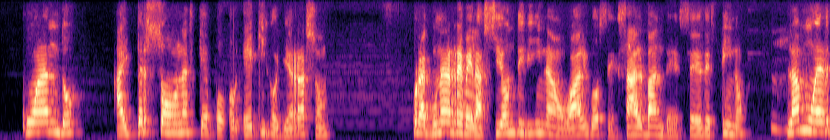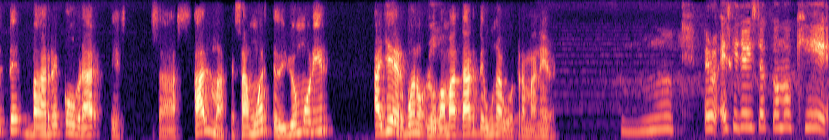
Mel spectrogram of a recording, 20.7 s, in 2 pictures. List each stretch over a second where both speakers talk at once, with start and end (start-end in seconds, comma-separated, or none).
none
